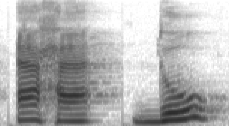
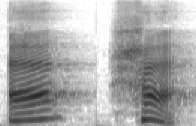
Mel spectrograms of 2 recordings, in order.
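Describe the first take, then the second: First: "আহা" run together as one word; syllables joined. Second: "আহা" very slowly in two separate syllables; syllables apart. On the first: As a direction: blend both syllables of "আহা" without a break. ("আহা" একসাথে মিলিয়ে) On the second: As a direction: split "আহা" with a clear pause between syllables. ("আহা" ভেঙে ভেঙে ধীরে) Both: Shown as a demonstration. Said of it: "এভাবেও পড়তে পারেন".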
